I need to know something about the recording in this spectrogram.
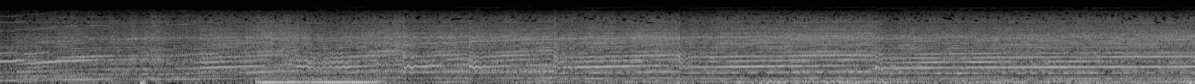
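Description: A racing car engine screams at high revs, rising in pitch and dropping briefly with each gear change.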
